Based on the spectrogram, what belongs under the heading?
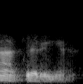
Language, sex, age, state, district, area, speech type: Tamil, male, 60+, Tamil Nadu, Tiruppur, rural, conversation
